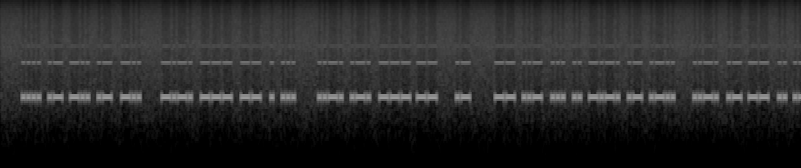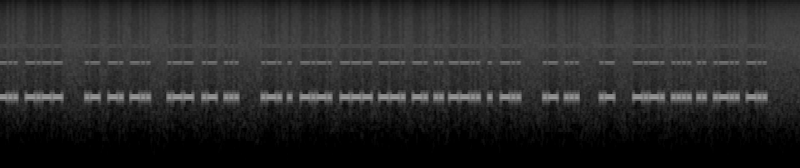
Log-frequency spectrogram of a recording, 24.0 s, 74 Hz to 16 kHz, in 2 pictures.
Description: Morse code, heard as a keyed tone, hand-sent with a paddle, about 31 wpm, 720 Hz. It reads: HADAD COMES FROM A MUSICAL FAMILY AND WAS RECOGNIZED AS A CHILD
